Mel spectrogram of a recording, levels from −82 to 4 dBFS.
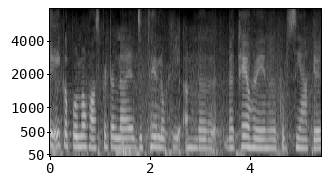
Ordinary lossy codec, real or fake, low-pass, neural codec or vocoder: none; fake; none; codec, 16 kHz, 1 kbps, X-Codec, HuBERT features, trained on balanced general audio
